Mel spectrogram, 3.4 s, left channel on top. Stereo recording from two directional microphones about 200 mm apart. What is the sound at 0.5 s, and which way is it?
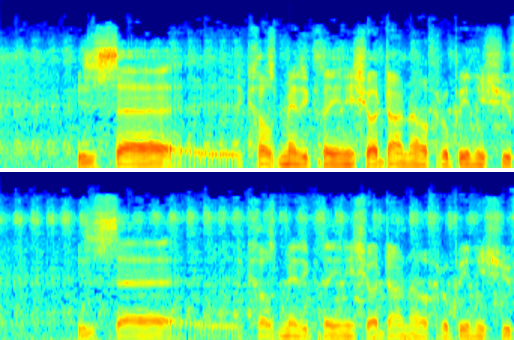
Speech, 35° left (ahead or behind).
